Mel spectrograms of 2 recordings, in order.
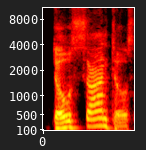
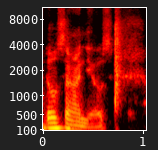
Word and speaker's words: dos Santos: is gonna win dosan dos santos not dosanos uh dos santos is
